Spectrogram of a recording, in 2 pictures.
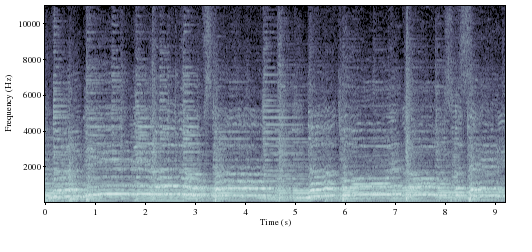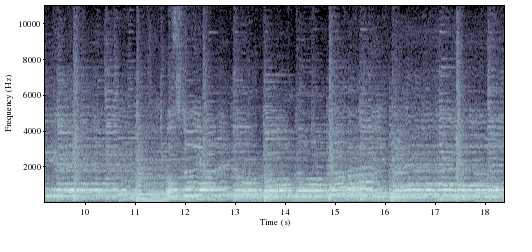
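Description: Live gospel worship music: a woman's singing voice, holding long notes, over acoustic guitar and drums keeping a steady beat.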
